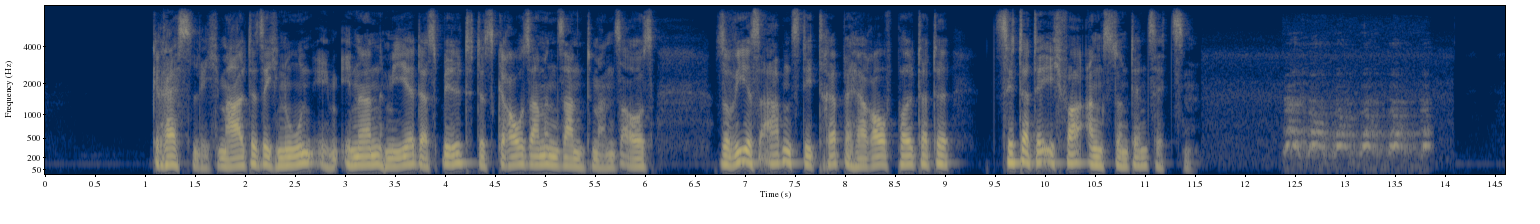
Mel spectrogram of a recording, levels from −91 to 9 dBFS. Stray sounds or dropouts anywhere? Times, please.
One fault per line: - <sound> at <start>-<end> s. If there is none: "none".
- bark at 12.4-13.9 s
